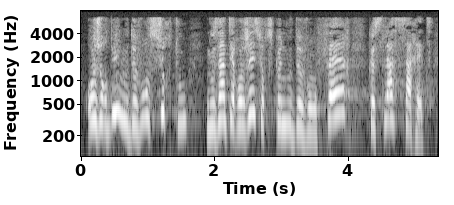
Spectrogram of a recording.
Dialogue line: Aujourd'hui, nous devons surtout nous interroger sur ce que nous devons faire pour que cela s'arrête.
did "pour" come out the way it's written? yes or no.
no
